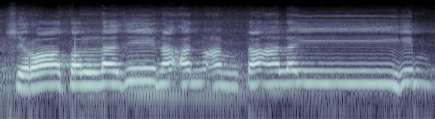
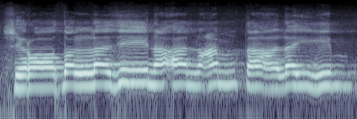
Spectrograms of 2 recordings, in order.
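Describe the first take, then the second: First: Slow chant with the "lai" of "alaihim" held very long; level recitation tone, "ai" in "alaihim" greatly prolonged; drawn-out vowel. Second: Slow chant with "alaihim" left unstretched; measured Quran recitation, no long hold in "alaihim"; short vowel in recitation. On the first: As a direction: recite "Siratal ladzina an'amta alaihim", wrongly stretching "alaihim". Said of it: "Ya, nggak boleh". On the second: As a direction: recite "Siratal ladzina an'amta alaihim", keeping "lai" short. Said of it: "Nggak boleh". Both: Shown as a demonstration.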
